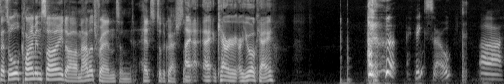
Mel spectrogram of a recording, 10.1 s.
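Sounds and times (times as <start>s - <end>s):
speech: 0.0s - 5.6s, 7.4s - 7.7s, 8.3s - 10.0s
loud harsh cough: 7.4s - 8.0s.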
